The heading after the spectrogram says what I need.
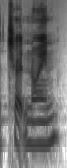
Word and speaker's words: tretinoin: And then tretinoin. Is that how you say it? Yeah, the tretinoin.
